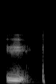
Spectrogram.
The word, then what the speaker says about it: eu: So if you see EU on its own, this is the past participle of the verb to have, and it will be pronounced U, as in j'ai eu, I've had.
